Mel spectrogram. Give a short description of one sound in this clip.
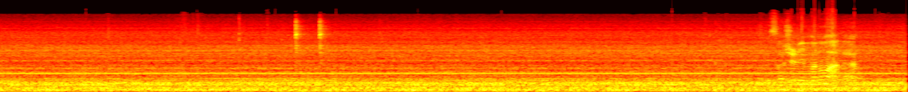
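A steady low engine roar fills a cockpit.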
